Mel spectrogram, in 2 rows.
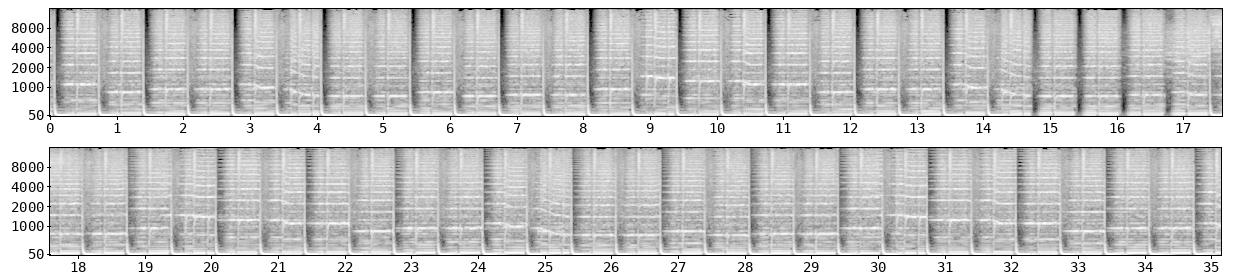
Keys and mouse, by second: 0.4 click, 1.6 click, 2.8 click, 7.8 click, 8.8 click, 11.0-13.8 shift+drag, 14.5-16.2 middle drag, 18.7 click, 19.6 Tab, 20.2-23.1 middle drag, 27.5-34.8 middle drag.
